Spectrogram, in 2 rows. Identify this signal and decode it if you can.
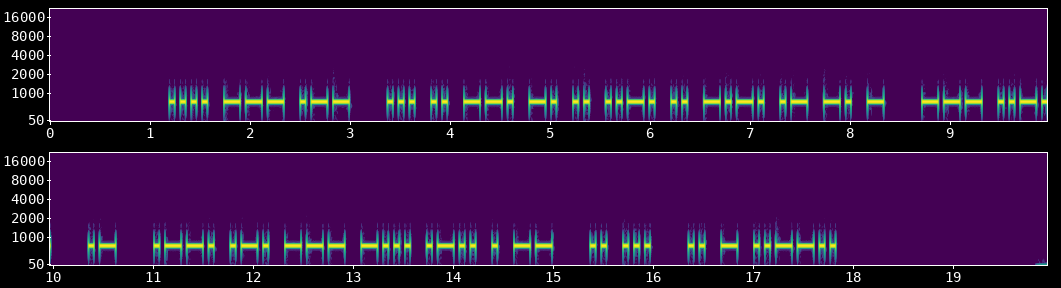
Morse code, heard as a keyed tone, about 21 wpm, 700 Hz. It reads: HOW SIGNIFICANT OF A PROBLEM IS IT?
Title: Sentences from Top 1000 Words - Review Part 6 - 22wpm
